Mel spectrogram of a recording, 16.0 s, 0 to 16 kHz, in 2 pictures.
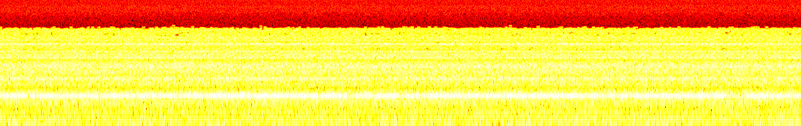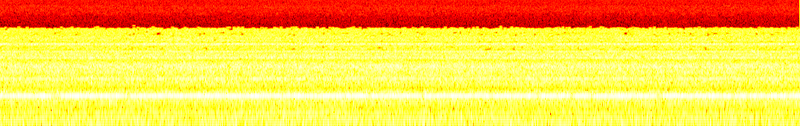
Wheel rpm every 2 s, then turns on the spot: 0, 0, 0, 0, 0, 0, 0, 0.
none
